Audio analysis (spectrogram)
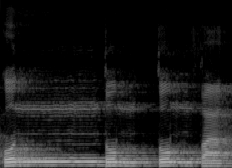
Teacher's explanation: Kuntum tum fa mim sukun bertemu dengan huruf fa. Dibaca dengan jelas, tidak boleh dipantulkan, tidak boleh didengungkan.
